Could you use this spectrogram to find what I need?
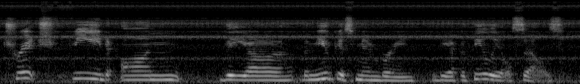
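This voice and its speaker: A woman is heard over noticeable background noise. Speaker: pigeon keeper. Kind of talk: casual chat. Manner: loud; animated.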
